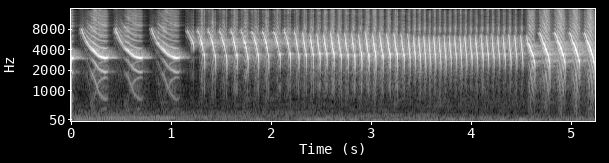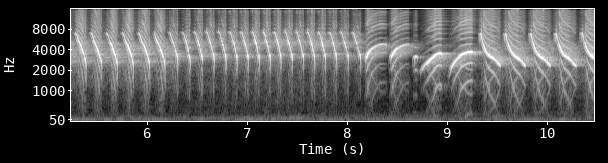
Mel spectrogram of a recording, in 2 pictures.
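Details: Canary singing persistently, a song meant for tutoring other birds. Opens with a few sweeping notes, then long, very fast, even rattling trills for several seconds, ending in louder swooping, chattering phrases.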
